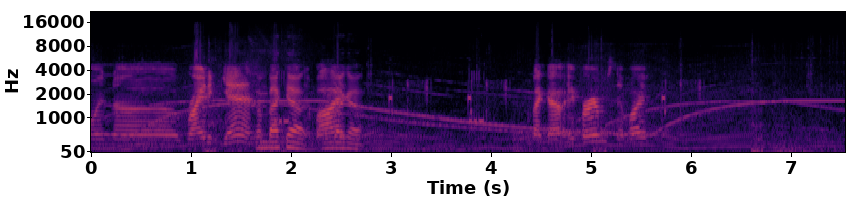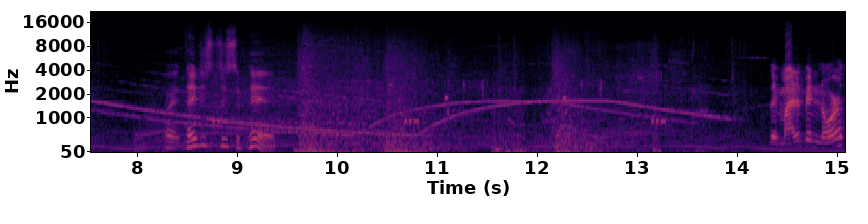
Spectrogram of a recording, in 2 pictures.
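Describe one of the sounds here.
A police siren wails up and down.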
